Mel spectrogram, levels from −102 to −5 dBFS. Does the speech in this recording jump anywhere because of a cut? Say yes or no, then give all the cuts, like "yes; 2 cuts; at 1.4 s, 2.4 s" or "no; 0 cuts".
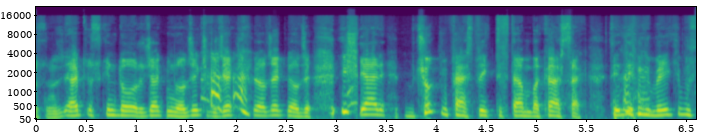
yes; 6 cuts; at 1.3 s, 1.7 s, 2.2 s, 2.5 s, 3.2 s, 4.0 s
